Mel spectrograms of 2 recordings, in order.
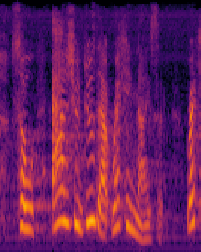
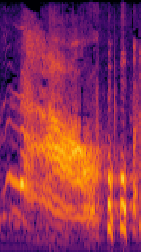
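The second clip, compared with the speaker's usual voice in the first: sudden high shouted no; inner cry of no; 6 dB louder than usual. Retold or imitated. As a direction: burst out with a panicked, high shout. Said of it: "Every fiber of my being is going".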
